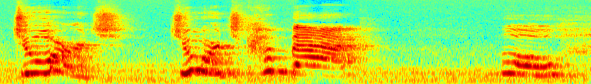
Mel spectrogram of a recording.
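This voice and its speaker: A woman plays a kindly, slightly flustered male guardian angel on a stage, coaxing in a high voice. The sound is roomy and picked up from far off, with a steady hiss of noise underneath. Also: measured pace. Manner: patient, coaxing, a little flustered. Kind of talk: amateur stage acting. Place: theatre stage. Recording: echoey stage heard from afar, noisy.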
